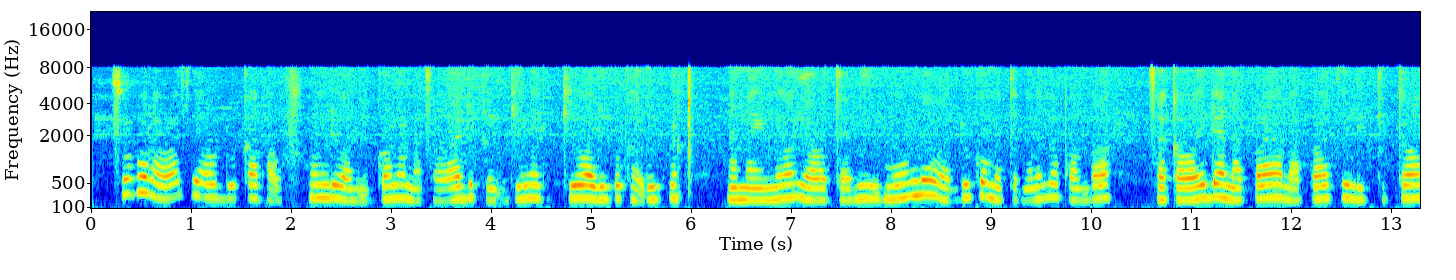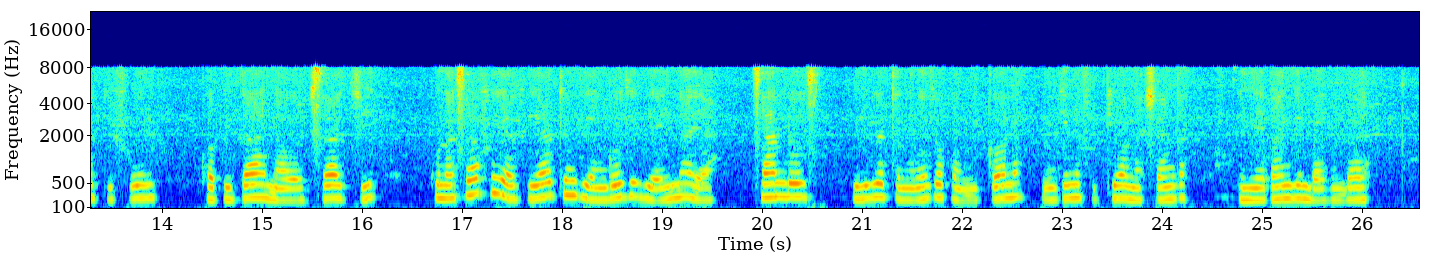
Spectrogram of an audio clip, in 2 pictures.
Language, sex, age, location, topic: Swahili, female, 36-49, Nairobi, finance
